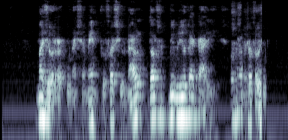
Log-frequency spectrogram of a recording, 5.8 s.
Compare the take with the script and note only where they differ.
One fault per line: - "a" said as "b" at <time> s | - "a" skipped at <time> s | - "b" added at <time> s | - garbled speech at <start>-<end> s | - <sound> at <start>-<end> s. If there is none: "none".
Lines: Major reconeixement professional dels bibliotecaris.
- garbled speech at 4.6-5.3 s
